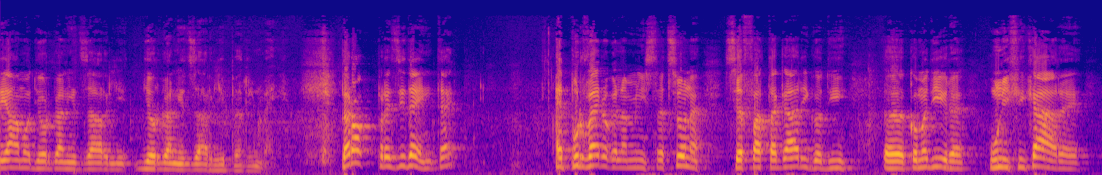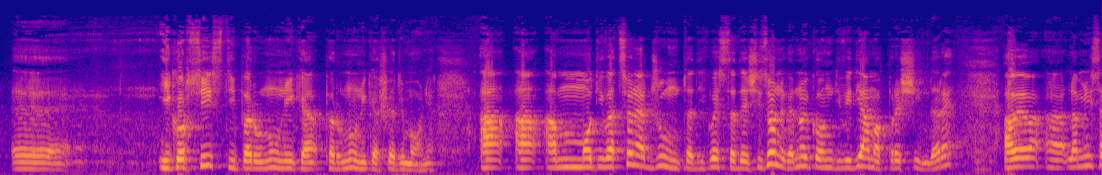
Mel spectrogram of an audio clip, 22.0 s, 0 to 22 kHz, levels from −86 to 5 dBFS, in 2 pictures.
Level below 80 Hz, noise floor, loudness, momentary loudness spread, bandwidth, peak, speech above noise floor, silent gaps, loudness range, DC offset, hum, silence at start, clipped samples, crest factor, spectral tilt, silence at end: -56 dBFS; -47 dBFS; -19 LUFS; 12 LU; 15.5 kHz; -4 dBFS; 28 dB; none; 3 LU; under 0.1%; none; 0 s; under 0.1%; 16 dB; -4.5 dB/octave; 0 s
